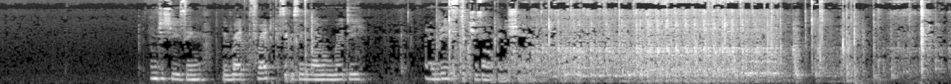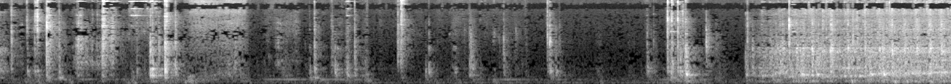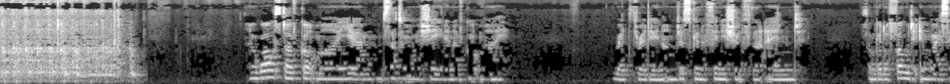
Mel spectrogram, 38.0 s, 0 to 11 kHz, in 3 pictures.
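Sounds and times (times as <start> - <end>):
person speaking: 2.0 - 4.9, 5.6 - 7.3
sewing machine stitching: 5.9 - 12.8, 22.6 - 27.3.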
